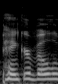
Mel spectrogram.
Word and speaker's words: Paincourtville: It's called Pankerville, Louisiana. I love it. It's not how you think it's spelled, so it's really funny.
